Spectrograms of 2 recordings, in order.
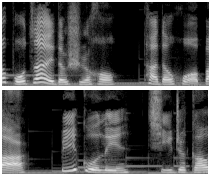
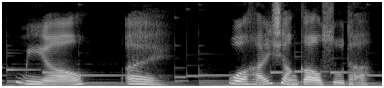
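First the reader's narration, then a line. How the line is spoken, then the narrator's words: Sighing. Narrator (Chinese): 猫咪巴嘎叹息道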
